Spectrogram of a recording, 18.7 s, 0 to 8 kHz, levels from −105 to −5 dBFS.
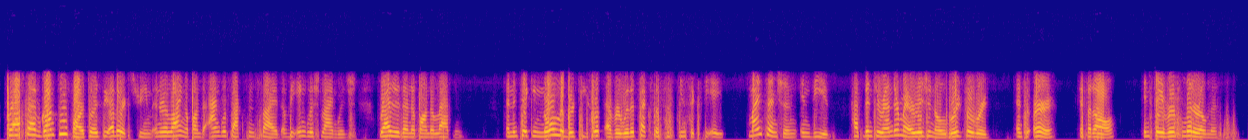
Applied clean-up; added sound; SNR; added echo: none; none; none; none.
